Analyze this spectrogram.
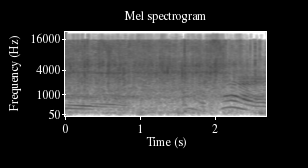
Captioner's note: paper peeling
